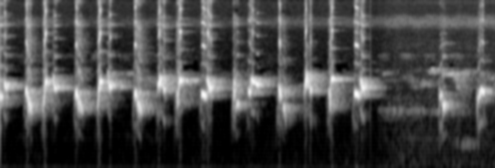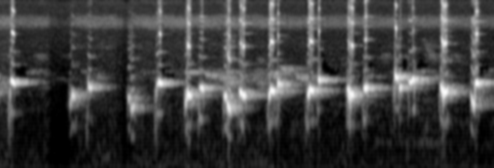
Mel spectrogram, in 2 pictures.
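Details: Morning song of a yellow-vented bulbul, a long rapid sequence meant as a lure or master for training birds: dense bubbly warbled notes, a short quieter break near the middle, then the chattering phrases resume.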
